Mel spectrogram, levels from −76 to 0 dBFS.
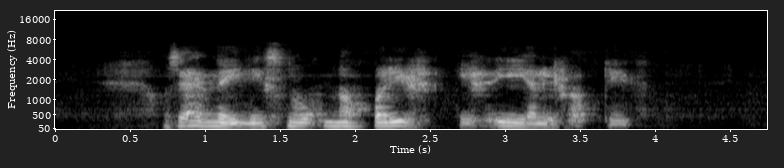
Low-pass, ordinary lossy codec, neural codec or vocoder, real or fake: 7.2 kHz; AAC, 48 kbps; codec, 24 kHz, 1 kbps, SNAC; fake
